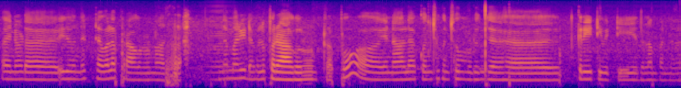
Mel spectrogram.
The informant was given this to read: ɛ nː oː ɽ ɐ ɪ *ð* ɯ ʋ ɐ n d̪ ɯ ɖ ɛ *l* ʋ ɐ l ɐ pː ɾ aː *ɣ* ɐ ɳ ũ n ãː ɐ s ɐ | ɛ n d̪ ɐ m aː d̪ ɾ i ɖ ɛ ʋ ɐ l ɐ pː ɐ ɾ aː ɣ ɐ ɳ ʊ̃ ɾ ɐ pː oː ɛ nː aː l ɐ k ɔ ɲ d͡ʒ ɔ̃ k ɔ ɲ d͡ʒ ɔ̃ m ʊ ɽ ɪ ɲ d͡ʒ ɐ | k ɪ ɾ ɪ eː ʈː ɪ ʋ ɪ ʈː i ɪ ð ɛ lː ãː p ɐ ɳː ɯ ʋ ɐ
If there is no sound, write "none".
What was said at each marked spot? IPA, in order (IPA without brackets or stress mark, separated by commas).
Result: ð, none, ɣ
